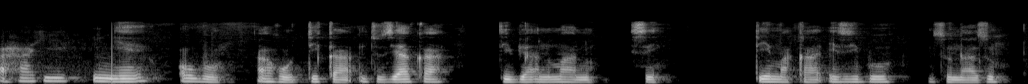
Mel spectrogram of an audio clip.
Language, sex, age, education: Igbo, male, 15-29, tertiary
